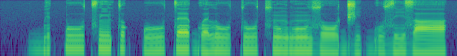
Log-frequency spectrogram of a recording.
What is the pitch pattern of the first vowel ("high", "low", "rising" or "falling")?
high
